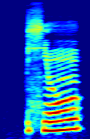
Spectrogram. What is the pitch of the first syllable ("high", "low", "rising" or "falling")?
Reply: rising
